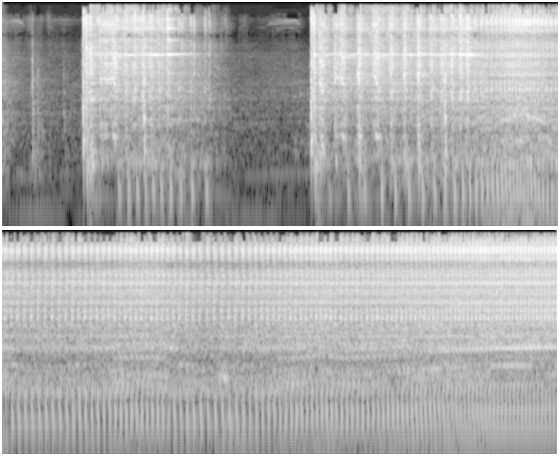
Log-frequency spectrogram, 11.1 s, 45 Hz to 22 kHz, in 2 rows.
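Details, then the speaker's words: Venom Roma 50cc GY6 scooter: cranks twice, catches and settles into a fast busy idle set too high, before the idle screw is turned down to about 1500 rpm. "Now you'll notice that it's idling very high right now."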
